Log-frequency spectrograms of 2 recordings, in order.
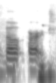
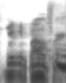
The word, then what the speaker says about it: Beaufort: Don't get it confused with, I guess, North Carolina, Buford, or oh, please don't. That's Beaufort. Beaufort, right? So that's a big difference. Spelled the same, but said differently.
